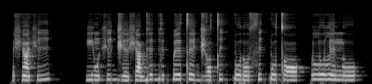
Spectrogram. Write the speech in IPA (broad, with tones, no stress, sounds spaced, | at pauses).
ʃ ã˨ ʃ i˨˦ | j ũ˨ ʃ i˧ d͡ʒ e˨ ʃ a˧ ɡ e˦ ɡ e˧ k͡p e˦ t e˦˨ d͡ʒ ɔ˧ t i˦ k͡p o˦˨ ɾ o˧ s i˦ k͡p o˦ t ɔ˧ | l o˦ l e˧ n o˧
